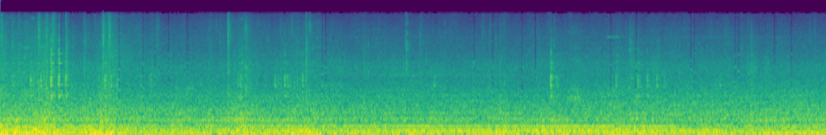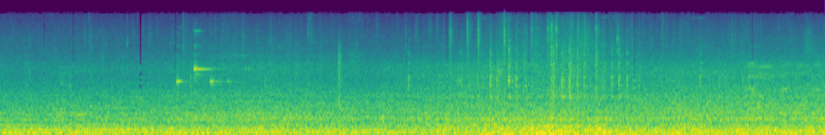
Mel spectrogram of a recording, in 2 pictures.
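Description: Road and traffic noise rushes past outside a bus.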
